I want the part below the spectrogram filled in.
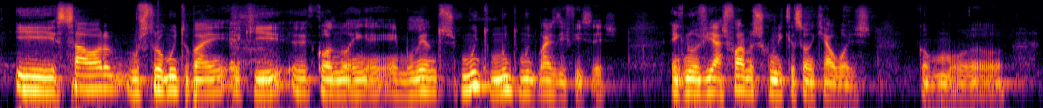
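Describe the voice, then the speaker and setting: Audible room echo surrounds a man speaking at a fairly quick pace with lively intonation. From Portugal. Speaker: panel speaker, former health official. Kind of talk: panel discussion. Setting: conference hall with interpreters. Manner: hesitant, many fillers.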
